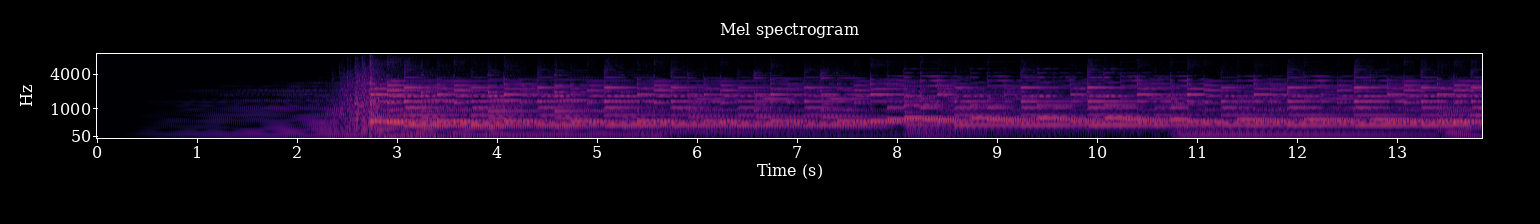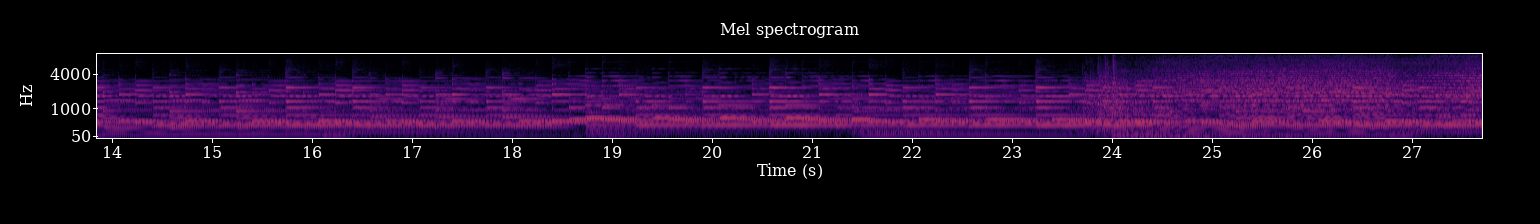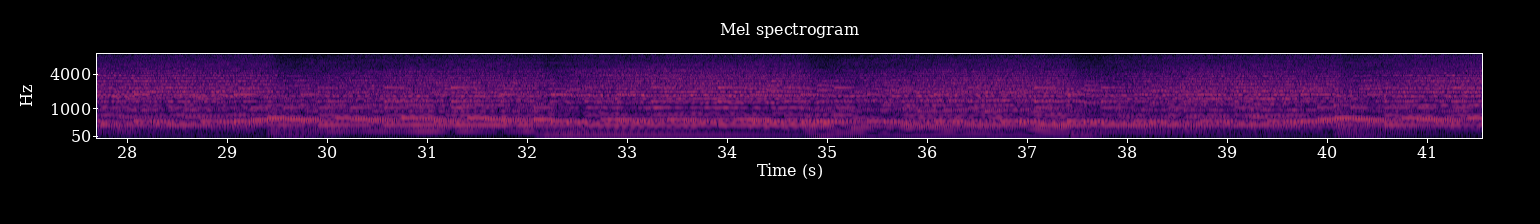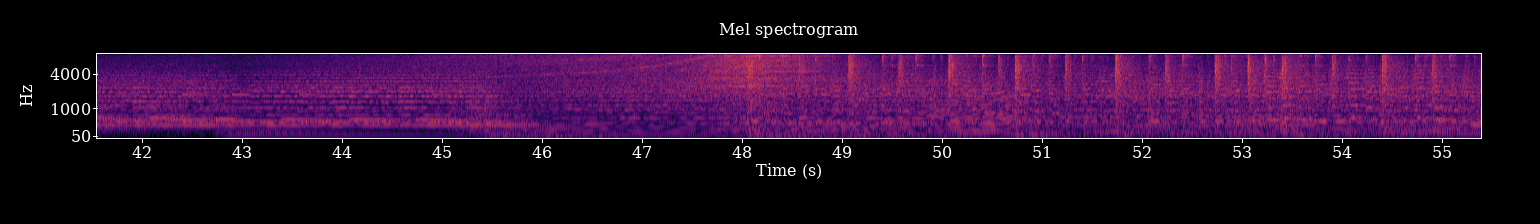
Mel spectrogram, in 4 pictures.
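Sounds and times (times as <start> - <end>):
piano: 0.2 - 55.3.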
